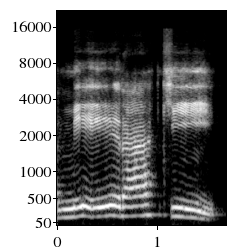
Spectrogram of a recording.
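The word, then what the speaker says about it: meraki: procurar e descobri que merak na realidade é uma palavra de origem grega que se pronuncia merak que significa doar de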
